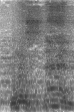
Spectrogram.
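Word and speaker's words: وسنان: Kalau khamis yang kelima al-wasnan, dua maftuha wasim muhmalah sakinah wa nunain bainahuma alif. Wasnan ya bacanya.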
